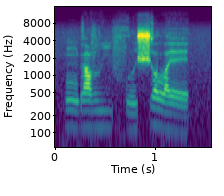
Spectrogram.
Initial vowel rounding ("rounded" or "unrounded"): unrounded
